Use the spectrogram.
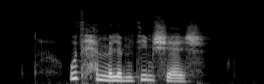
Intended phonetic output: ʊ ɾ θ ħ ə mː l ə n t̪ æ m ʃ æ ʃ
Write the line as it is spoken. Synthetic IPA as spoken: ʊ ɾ θ ħ ə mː l ə m t̪ i m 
